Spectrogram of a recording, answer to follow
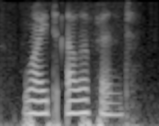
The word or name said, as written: white elephant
